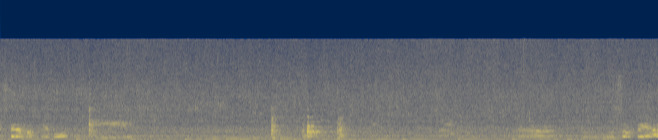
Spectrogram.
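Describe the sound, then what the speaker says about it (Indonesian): Shallots and garlic fry in a hot pan with a steady, close sizzle and occasional scraping stirs, while a low, regular mechanical hum pulses underneath and a voice speaks faintly. "Oke, bawang merah udah dimasukin, sekarang masukin bawang putih."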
